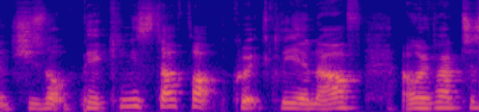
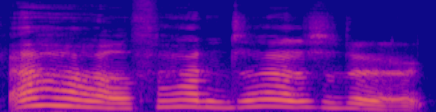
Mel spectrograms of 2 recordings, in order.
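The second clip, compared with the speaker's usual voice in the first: dry sarcastic fantastic; 6 semitones higher, much slower than usual. Acted. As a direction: let "fantastic" sink in slow and dry. Sarcastic praise, quieter repeat.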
